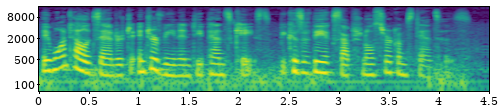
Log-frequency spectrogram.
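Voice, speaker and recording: A woman reports in scripted radio documentary style. Her voice sits at a medium pitch, with faint ambient noise behind it. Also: fast talker, rough recording.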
